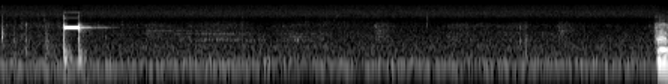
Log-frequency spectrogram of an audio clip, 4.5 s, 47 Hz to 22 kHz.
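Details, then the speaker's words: Two short electronic beeps as a Defibtech Reviver AED runs its self-test after the on button is held; the unit then reports that its 9-volt battery needs replacing; AED self-test beep. "unit self-test so when I hold it in like that it's gonna perform the self unit test and it's gonna take a couple of seconds and it's gonna let me know if everything's okay with the revive or defibrillator unit"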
